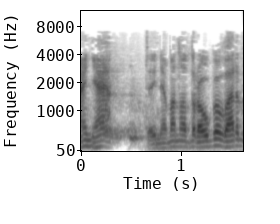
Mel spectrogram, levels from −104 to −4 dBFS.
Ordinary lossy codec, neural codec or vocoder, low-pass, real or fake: MP3, 32 kbps; codec, 16 kHz, 1 kbps, X-Codec, HuBERT features, trained on LibriSpeech; 7.2 kHz; fake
